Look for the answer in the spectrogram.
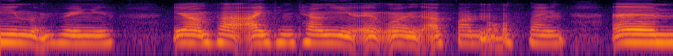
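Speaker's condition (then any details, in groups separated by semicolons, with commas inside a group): Brain injury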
